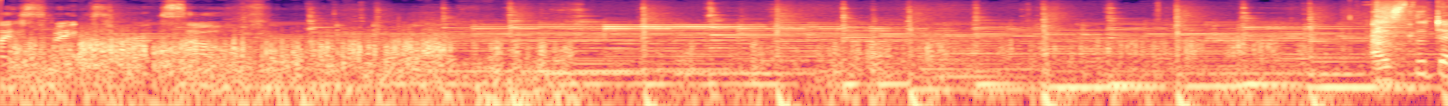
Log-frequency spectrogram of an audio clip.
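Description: Strong wind on the Main Range Trail of Mt Kosciuszko buffets the microphone in loud, gusty roars, with a voice faintly underneath.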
